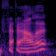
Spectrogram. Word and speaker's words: Falit: Falit, and I'm pronouncing that properly.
